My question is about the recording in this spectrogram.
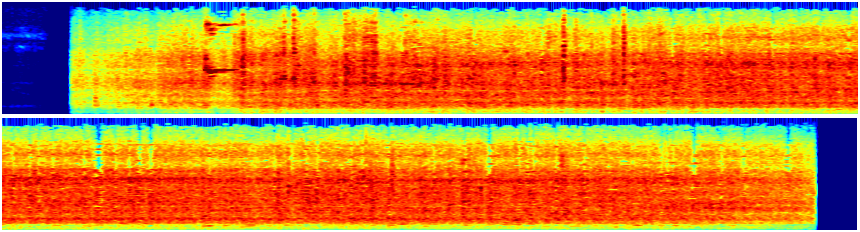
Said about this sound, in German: Wir wollen aber, da jetzt in London eine Replika des ersten Panzers, die auch damals über ins Schlachtfeld gerollt sind, durch England getuckert ist, wollen wir euch kurz mal einspielen, wie es sich anhört, wenn solch ein Panzer fährt.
